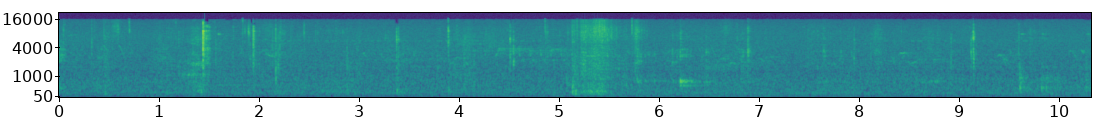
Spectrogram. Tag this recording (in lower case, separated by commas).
outside, rural or natural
